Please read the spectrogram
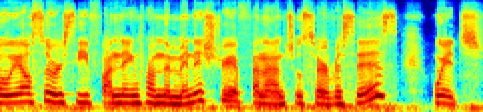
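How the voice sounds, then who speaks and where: Talking at a very fast pace, a woman speaks in a Caymanian accent. The recording is very clean, with a silent background. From Cayman Islands. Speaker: finance industry association representative. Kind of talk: radio interview.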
